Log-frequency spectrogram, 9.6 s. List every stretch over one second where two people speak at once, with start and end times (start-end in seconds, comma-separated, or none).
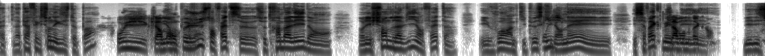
none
